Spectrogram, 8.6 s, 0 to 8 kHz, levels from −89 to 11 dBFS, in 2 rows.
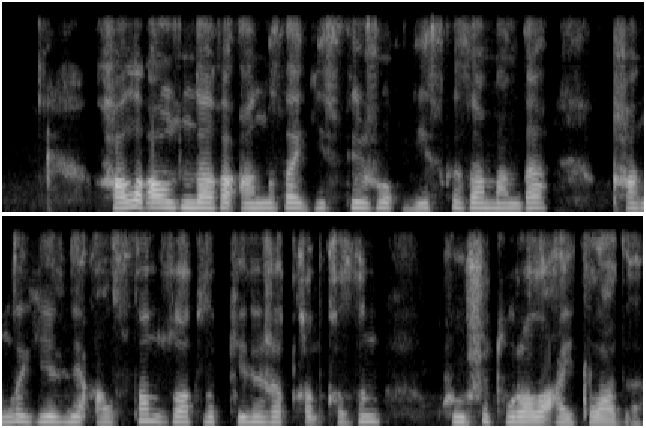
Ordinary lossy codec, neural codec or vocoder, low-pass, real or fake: none; vocoder, 22.05 kHz, 80 mel bands, HiFi-GAN; 7.2 kHz; fake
